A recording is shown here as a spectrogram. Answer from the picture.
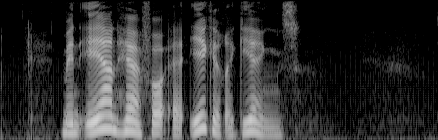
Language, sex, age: Danish, female, 24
